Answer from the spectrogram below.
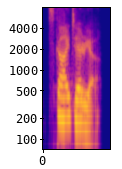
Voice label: "Skye terrier", Indian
